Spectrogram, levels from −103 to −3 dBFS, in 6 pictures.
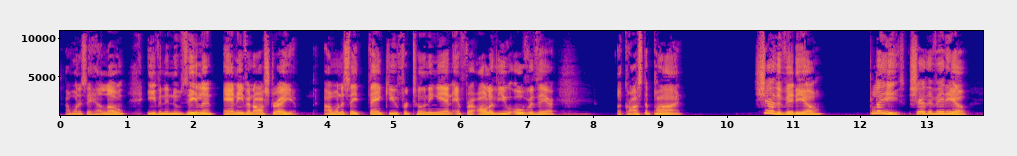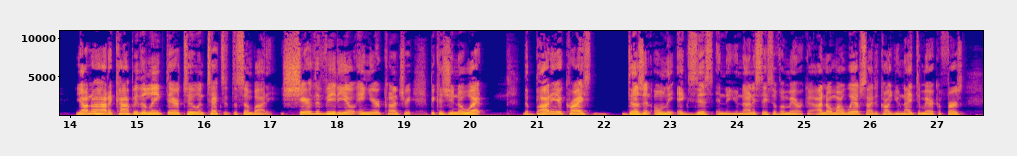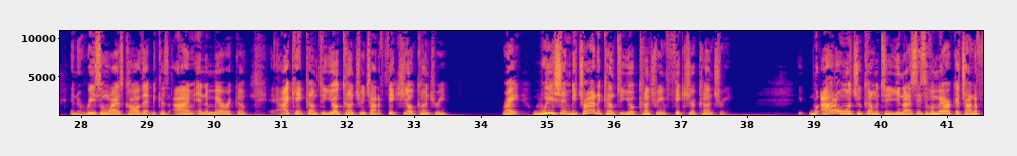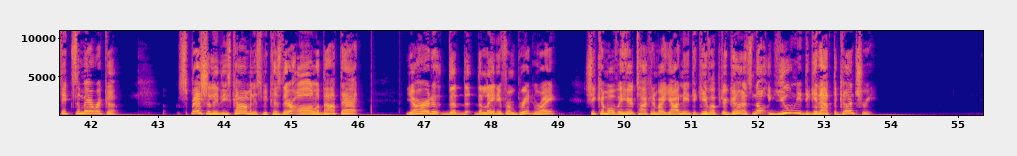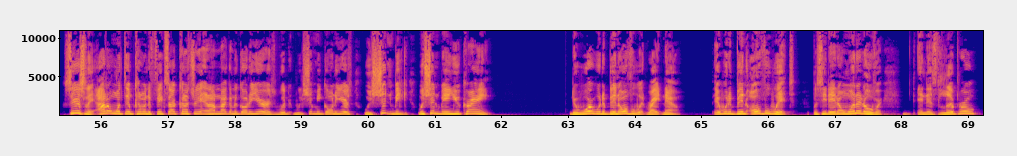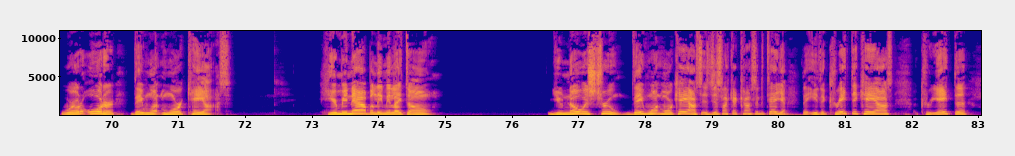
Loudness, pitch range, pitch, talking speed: -23 LUFS, 145-220 Hz, 180 Hz, 195 wpm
